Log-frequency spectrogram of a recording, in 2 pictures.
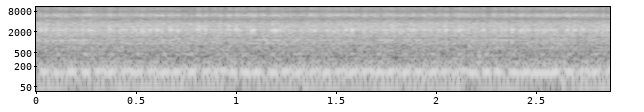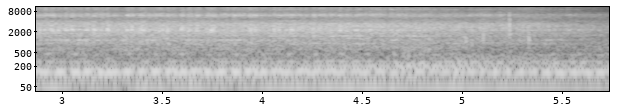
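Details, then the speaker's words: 1965 Mustang straight six, Autolite 1100 carburetor, after an idle fix, with timing good and choke working, won't stall on throttle: steady even low rumble at idle, no misses, knocks or hunting; healthy normal idle. "good idle the timing's good the choke looks like it's working properly now"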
